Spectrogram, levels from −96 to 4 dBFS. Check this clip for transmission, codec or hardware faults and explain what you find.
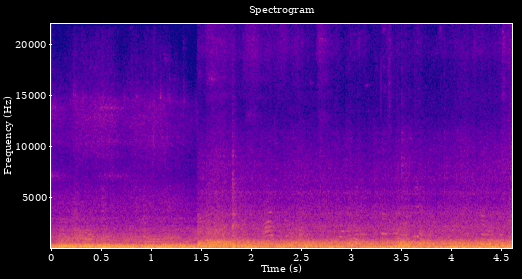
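One fault is present. Section at the wrong speed, from 1.47 s to the end: playback jumps to 1.86 times the original rate, likely because that stretch was clocked wrongly in editing or playback. Speed and pitch rise together, so the sounds turn hurried and shrill, about ten semitones higher.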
